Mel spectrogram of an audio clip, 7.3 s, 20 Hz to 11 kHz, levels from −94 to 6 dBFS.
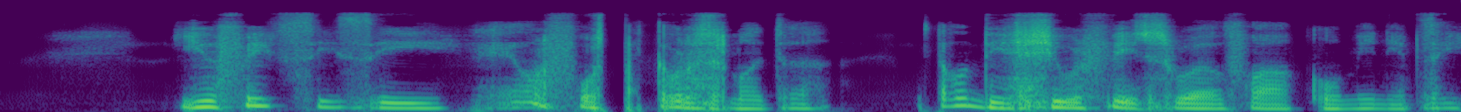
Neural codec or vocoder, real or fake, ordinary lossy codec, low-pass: codec, 16 kHz, 1 kbps, X-Codec, WavLM features, trained on Multilingual LibriSpeech; fake; none; 7.2 kHz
